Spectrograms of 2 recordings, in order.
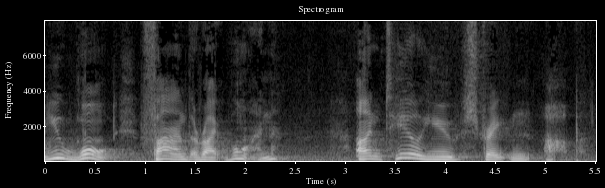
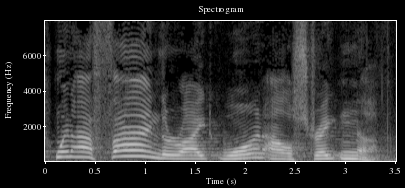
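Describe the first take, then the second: First: Slow, low rebuttal with weight on "won't" and "until"; deliberate, low-pitched correction, "until" drawn out; emphatic rebuttal. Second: Lightly voiced young person, raised then falling; quoted young person. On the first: Real, not acted. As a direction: lean slowly on "won't", pause, then lower "until you straighten up". Preacher rebuts the young person's statement. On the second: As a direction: lightly imitate a young person putting things off. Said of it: "heard young people make a statement like this".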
